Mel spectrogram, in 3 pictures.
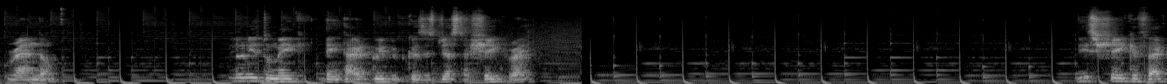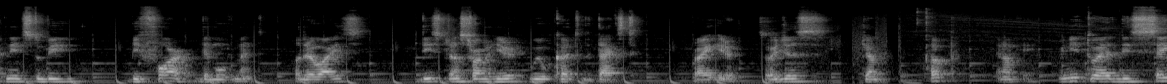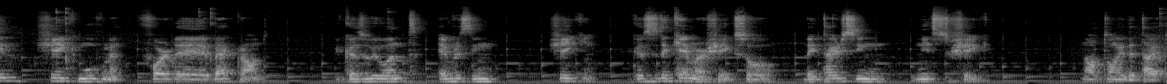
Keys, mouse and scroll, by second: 0.5 Right, 1.0 Right, 1.2 click, 1.6 click, 2.0 Right, 2.3 click, 2.9 click, 5.4 click, 6.9 space, 9.8 space, 19.0 click, 20.3 click, 25.4 click, 26.8 click, 28.0-34.7 drag.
